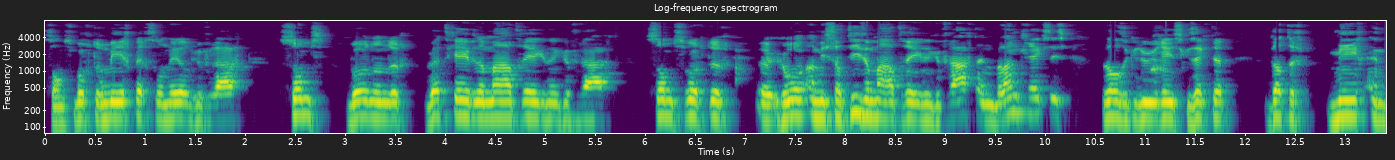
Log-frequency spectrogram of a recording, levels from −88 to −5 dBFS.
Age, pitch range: 50-69, 130-155 Hz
